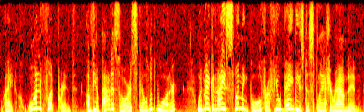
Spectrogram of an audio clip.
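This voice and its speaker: A man voicing an eager, childlike puppet sidekick with a high, gravelly, raspy voice on a children's comedy recording. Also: big pitch swings, moderate pace, darkish tone, dry recording, heavily acted, low-quality recording. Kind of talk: children's comedy cassette banter.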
